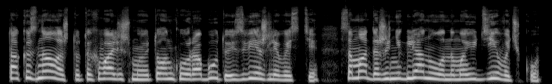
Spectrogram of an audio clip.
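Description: A woman's voice: fairly high pitch, a little fast, no room sound, clean studio sound, voice pushed up, lightly acted. Woman reading as a whiny, tearful woman guest. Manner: whiny, sniffling, pleading. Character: tearful touchy woman guest, doll maker.

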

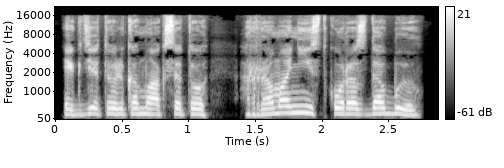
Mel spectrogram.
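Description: A grumbling, scornful man who has had a glass too many, picking at everything in a raised, sour voice, as a woman reads him in an audiobook. The tone is mellow and dark, and the recording is close and dry. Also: mid-range voice, normal speed, no room sound, natural voice. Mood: irritated. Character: irritable tipsy middle-aged man, grumbling.

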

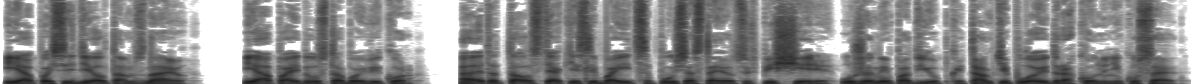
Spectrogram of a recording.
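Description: A man's voice: lowish voice, brisk, no echo, studio quality, close to an everyday voice. A man doing a sly boozy young rogue. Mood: teasing. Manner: teasing, sly.

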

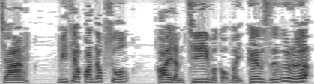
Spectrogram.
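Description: A woman's voice: on the high side, moderate pace, no echo, close to an everyday voice. A woman voicing an imperious old lady of the house who gives irritated commands to servants. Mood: commanding.

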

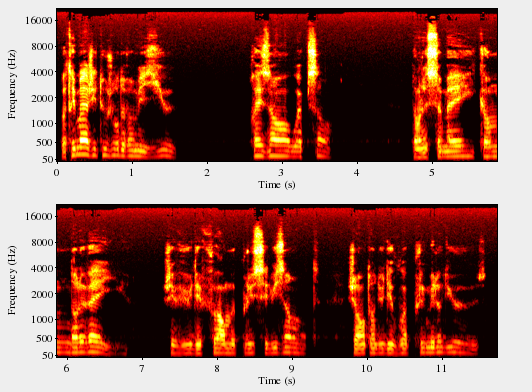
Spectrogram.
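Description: A man's voice: mid-range voice, steady tone, a little slow, natural voice. A man reading the lines of an earnest young woman in love, in a pleading, emotional audiobook reading. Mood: tender.

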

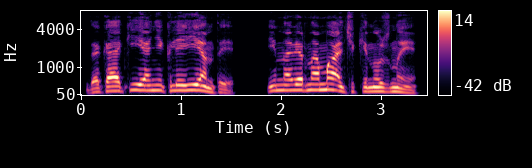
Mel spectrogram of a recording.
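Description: A man's voice: on the high side, measured pace, dry recording, muffled recording, voice pushed up, lightly acted. A man voicing a rude, toothless young woman working as a prostitute in an audiobook. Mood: sulky. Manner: crude, mocking.

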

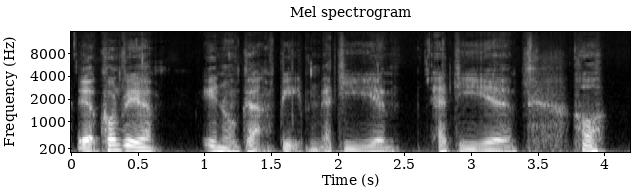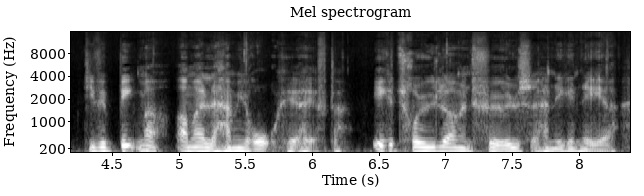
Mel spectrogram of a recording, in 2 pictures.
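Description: A man as an earnest old bear of a gentleman. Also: on the low side, no room sound, lightly acted. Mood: hesitant. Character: older man, gruff but well-meaning, earnest.

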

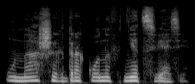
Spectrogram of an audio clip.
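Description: A woman's voice: low voice, little pitch movement, moderate pace, a little mellow, no room sound. Woman doing a scared young dragoness girl, pleading, alarmed, dry sound. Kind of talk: audiobook character voice.

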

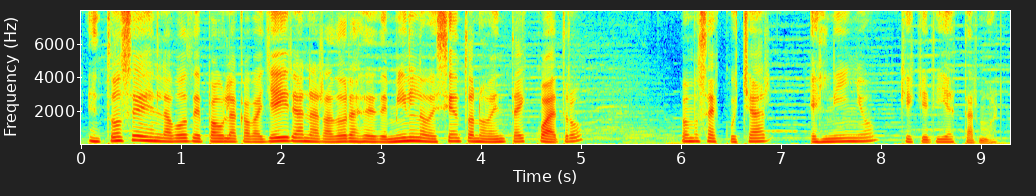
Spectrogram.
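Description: A woman's voice: fairly low pitch, normal speed, dark tone, soft background music. Woman radio host. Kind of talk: radio presenting.

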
